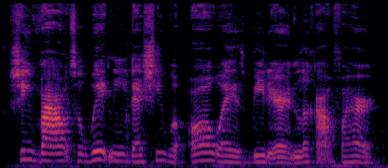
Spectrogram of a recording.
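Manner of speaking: ordinary delivery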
